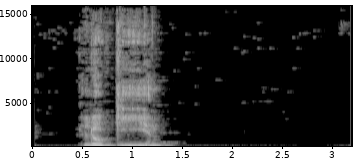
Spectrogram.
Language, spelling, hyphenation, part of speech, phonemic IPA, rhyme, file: Norwegian Bokmål, -logien, -lo‧gi‧en, suffix, /lʊˈɡiːn̩/, -iːn̩, Nb--logien.ogg
- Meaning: definite singular of -logi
